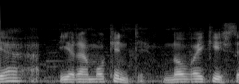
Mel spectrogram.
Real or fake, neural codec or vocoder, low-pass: real; none; 7.2 kHz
